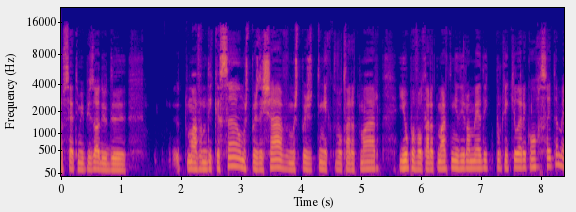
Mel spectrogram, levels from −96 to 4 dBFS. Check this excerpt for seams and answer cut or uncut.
uncut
